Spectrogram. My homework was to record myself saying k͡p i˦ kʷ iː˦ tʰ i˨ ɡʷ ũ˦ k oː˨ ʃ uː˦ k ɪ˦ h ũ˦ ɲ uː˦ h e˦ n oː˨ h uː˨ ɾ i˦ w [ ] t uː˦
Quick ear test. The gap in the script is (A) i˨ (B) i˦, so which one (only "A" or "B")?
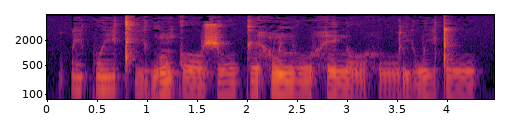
B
